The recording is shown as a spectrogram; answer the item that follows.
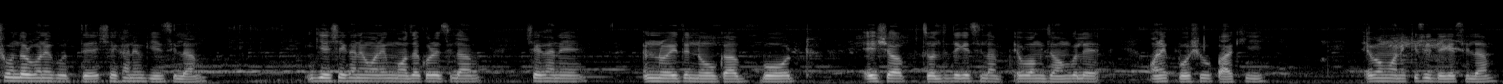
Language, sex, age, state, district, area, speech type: Bengali, male, 18-30, West Bengal, Birbhum, urban, spontaneous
